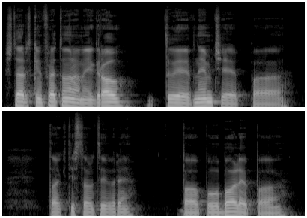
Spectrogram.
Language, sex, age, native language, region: Slovenian, male, 18-29, Slovenian, Drava region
